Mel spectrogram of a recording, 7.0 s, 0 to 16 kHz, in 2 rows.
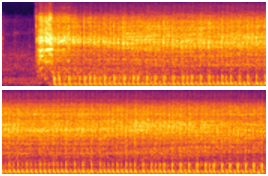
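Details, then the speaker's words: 2007 YFZ450 SE single, finished build, jetted well and fast. Quick catch, then steady, even thump at idle with no knocks or misses; run until the fan came on. Healthy. "i got it jetted perfectly it flies it absolutely streams i'll fire it up for you real quick"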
